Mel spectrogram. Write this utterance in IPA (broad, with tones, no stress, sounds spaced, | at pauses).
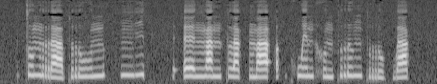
t o˥˩ n r aː˨˩ p r u˦˥ n | ŋ i˥˩ t̚ | ʔ ɛː˧ ŋ a˧ n p l a˥˩ k̚ m a˦˥ ʔ | kʰ w e˧ n h u˨˩ n p r ɯː˥˩ ŋ p r uː˨˩ k̚ l a˦˥ k̚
